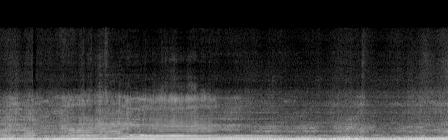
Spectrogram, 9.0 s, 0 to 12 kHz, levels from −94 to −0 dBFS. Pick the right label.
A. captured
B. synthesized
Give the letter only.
B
